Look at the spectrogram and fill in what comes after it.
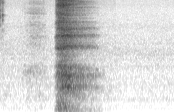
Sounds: Sigh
